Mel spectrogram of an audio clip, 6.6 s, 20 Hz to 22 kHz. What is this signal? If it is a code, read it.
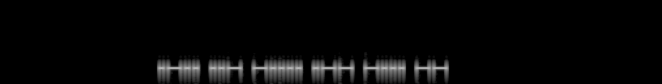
Morse code, heard as a keyed tone, about 28 wpm, 700 Hz. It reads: LU6WBM
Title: DXCC-100 Call Signs - 6 Characters - Repeated 2x - 28wpm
